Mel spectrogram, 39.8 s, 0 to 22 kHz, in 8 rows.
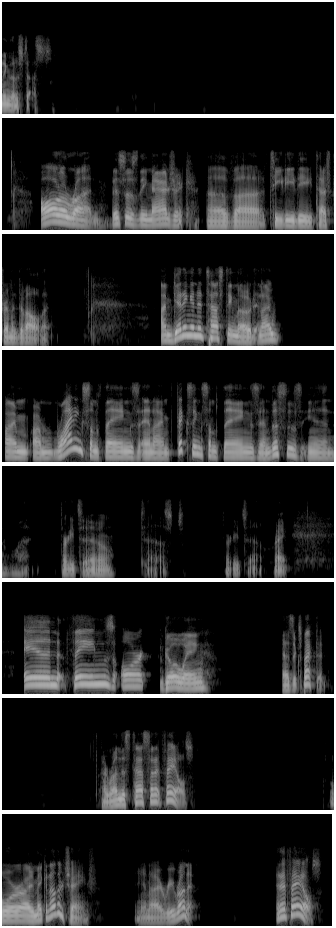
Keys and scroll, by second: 3.9 super+Up, 20.9 super+Up, 37.6 ctrl+r.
